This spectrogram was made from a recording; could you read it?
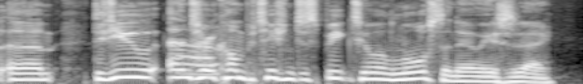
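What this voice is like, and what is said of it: Put-on funny voice. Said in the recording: “this sounds like ... funny voice”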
